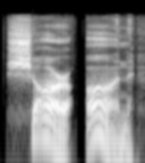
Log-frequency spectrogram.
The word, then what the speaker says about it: Sharon: The two-syllable structure with emphasis on the first syllable, Shar-on, created a strong, confident sound that parents found appealing for their daughters.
